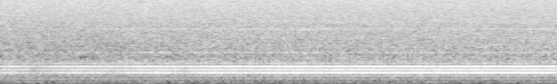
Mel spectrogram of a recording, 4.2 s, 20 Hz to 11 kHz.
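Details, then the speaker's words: HP bench power supply feeding a boost converter, voltage dropped from 20 to 10 V: steady faint mid-pitched buzz. The supply hums as it delivers more current, since current rose while voltage fell (negative resistance). "hear the HP kind of buzzing because it's putting out a little more Kurt now okay that's right at 10 volts"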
